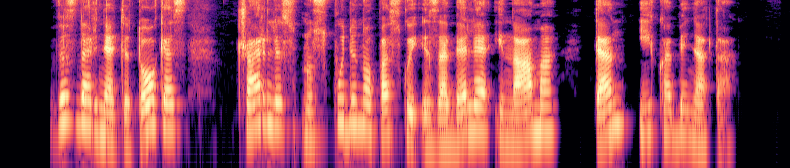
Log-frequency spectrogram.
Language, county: Lithuanian, Šiauliai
